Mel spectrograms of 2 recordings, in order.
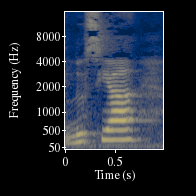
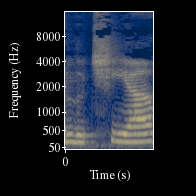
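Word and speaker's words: Lúcia: for me to say Lucia that's the Portuguese way to pronounce the name but it I really want to say Lucia which is the Italian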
